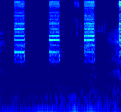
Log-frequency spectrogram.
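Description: A crashed DJI Mavic Mini drone gives three short, harsh electronic beeps at a regular interval, buzzy and moderately loud, over a low steady hum.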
